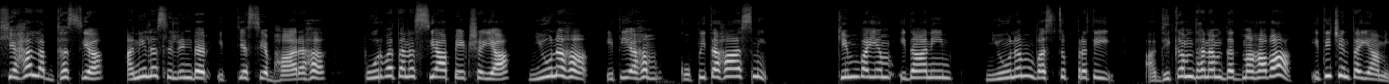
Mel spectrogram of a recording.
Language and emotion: Sanskrit, angry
